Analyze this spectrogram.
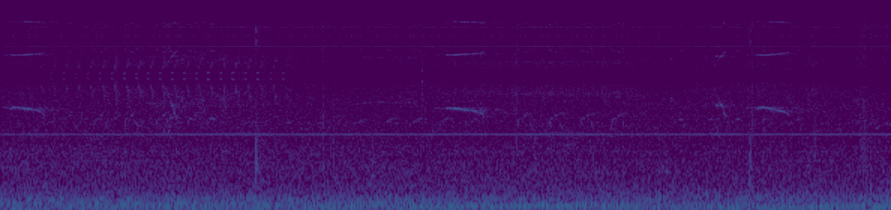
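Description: A domestic cat chewing a shrew, heard as a few faint clicks over a low steady hum. A bird gives a short falling chirp about every three seconds.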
